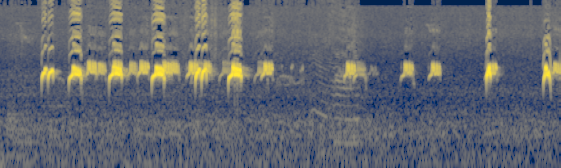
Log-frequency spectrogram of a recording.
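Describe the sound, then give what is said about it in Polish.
European bee-eater calls: a rapid series of soft, rolling, slightly trilled notes, repeated in quick bursts and then more sparsely, over a low background rumble. “Żołna należy do najrzadszych, ale przy tym najpiękniejszych polskich ptaków.”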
